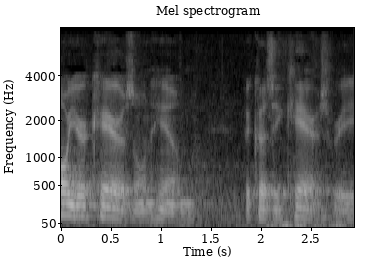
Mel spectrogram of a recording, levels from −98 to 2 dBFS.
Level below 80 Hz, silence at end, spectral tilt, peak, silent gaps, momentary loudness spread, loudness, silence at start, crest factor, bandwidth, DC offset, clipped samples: -62 dBFS; 0 s; -6 dB/octave; -18 dBFS; none; 15 LU; -39 LUFS; 0 s; 20 dB; 7.6 kHz; under 0.1%; under 0.1%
